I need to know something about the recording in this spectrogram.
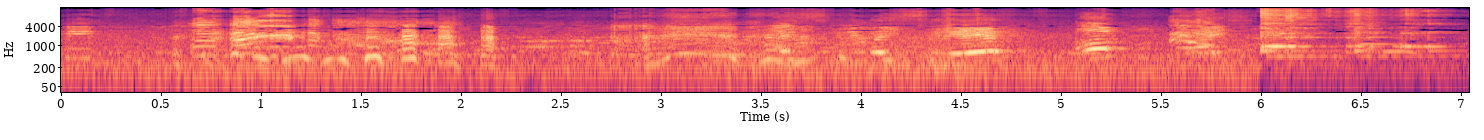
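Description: A small child laughs and squeals excitedly nearby.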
